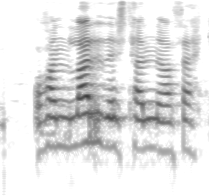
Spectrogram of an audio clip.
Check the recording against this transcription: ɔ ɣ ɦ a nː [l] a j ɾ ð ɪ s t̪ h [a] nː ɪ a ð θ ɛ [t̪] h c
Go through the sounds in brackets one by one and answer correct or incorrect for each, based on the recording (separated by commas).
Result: correct, incorrect, incorrect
